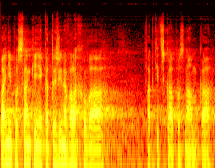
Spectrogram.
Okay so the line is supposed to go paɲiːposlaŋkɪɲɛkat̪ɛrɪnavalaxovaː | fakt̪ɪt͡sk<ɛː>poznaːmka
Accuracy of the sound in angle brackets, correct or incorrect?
incorrect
